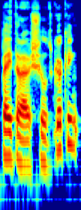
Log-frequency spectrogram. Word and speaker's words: Petra Schulz-Gucking: Zeg ik het zo goed? Ik plaats de umlauts altijd in de wilde weg bij Duitse namen. Maar Petra, heb ik het goed uitgesproken? – je hebt het helemaal super uitgesproken. Daar gaat het vaak mis, maar je hebt het super gedaan.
